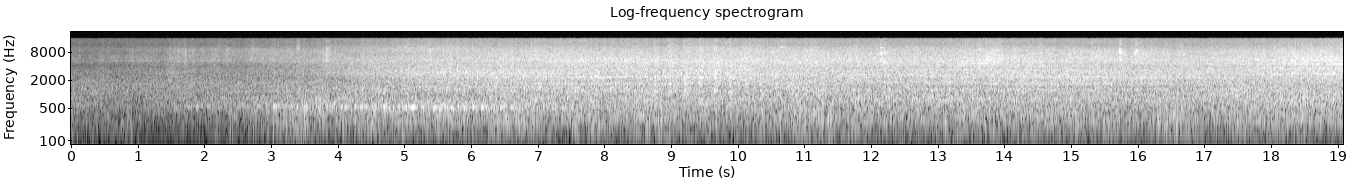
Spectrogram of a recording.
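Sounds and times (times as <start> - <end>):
freight train wheels rumbling on rail: 0.0 - 19.0.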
